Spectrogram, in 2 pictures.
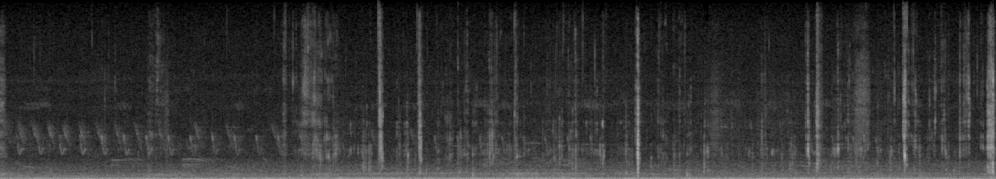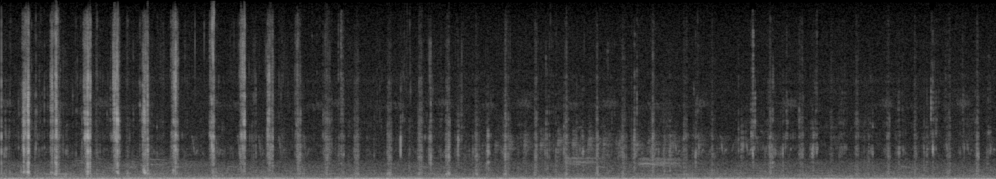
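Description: A person chewing and biting food close to the microphone: stewed pork ribs with fresh vegetables. Scattered crisp crunches come throughout, with a quick run of sharper crunches about halfway through, over a steady low hum.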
